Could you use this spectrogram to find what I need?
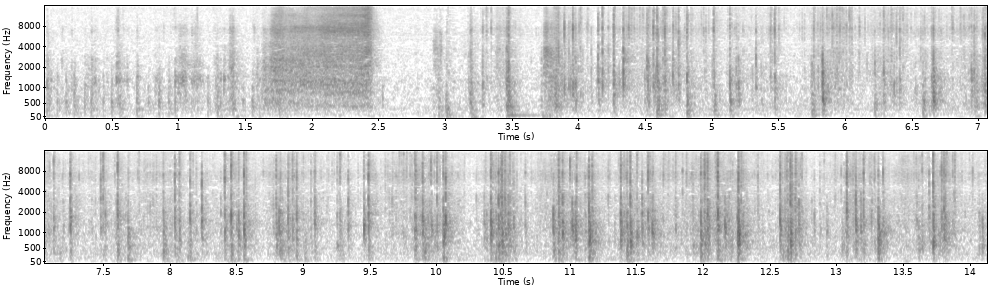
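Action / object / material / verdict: scrape / thin plastic food bag / plastic / none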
